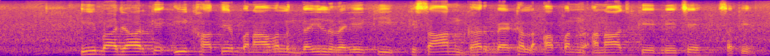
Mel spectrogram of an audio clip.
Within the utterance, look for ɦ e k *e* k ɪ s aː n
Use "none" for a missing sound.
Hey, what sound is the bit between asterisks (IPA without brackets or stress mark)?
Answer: i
